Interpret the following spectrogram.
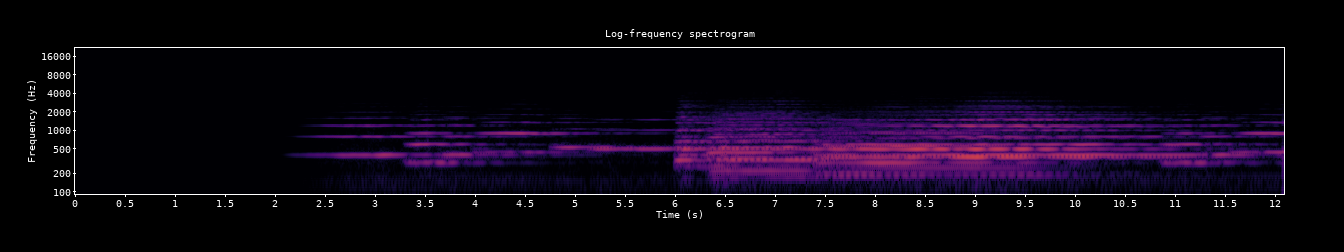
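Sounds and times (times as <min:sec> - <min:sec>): brass fanfare: 0:02.5 - 0:12.0.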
